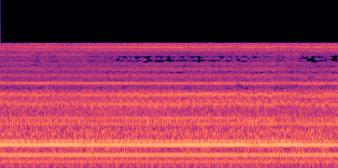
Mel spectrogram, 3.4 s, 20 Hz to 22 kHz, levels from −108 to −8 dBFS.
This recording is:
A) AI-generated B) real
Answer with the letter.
B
